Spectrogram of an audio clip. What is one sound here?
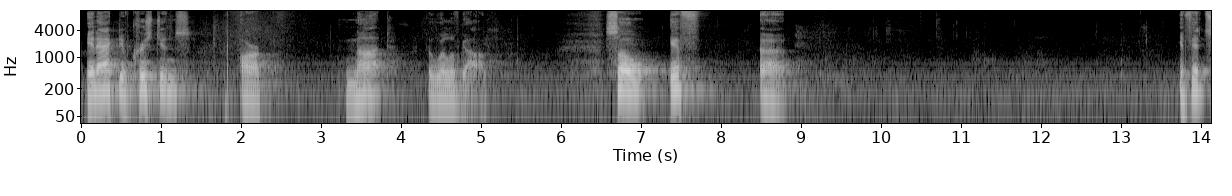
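An elderly man speaks slowly and deliberately into a microphone in a large echoing hall.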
